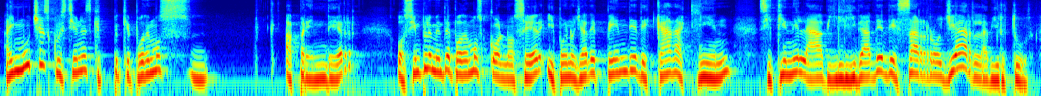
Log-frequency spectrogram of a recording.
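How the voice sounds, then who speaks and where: This man, who hosts a laid-back philosophy lesson online, has a Mexican accent and a high, dark-toned voice at normal speed. Chatty and full of slang, he explains ideas while posing rhetorical questions to his audience.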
